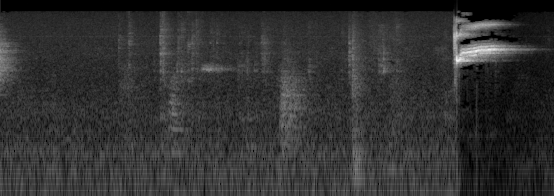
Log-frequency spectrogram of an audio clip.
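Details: Pet Senegal parrot at home, whistling bars of a song it is learning and making household noises: soft scattered clicks and faint chirps, then one loud, high, slightly wavering whistled note lasting under a second near the end.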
